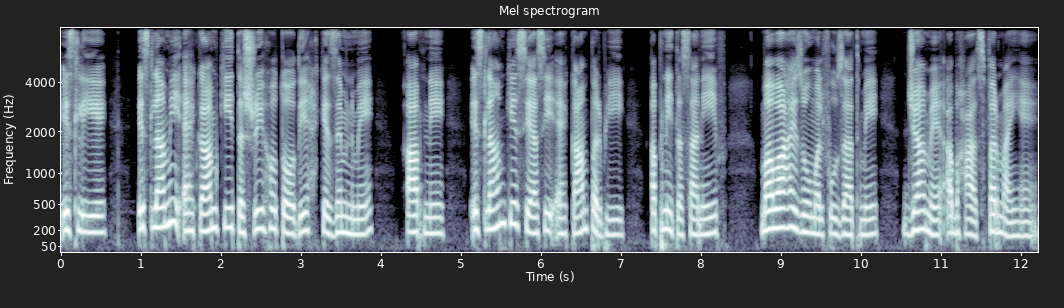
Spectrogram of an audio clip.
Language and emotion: Urdu, neutral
